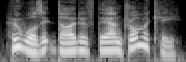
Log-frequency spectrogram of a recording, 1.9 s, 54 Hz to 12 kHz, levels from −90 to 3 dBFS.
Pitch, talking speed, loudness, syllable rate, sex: 160 Hz, 225 wpm, -15 LUFS, 7.8 syllables/s, male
